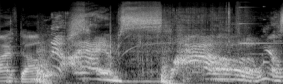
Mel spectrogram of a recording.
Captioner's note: men exclaiming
